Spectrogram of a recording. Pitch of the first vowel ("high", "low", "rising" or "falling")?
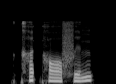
low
